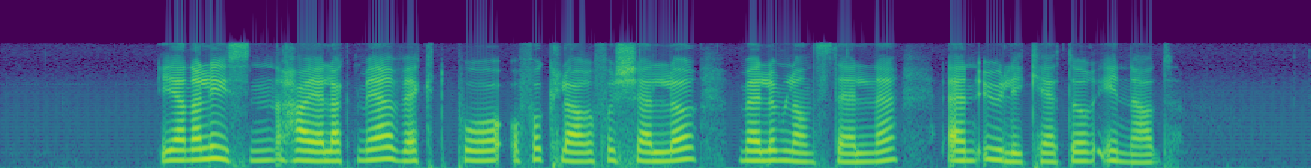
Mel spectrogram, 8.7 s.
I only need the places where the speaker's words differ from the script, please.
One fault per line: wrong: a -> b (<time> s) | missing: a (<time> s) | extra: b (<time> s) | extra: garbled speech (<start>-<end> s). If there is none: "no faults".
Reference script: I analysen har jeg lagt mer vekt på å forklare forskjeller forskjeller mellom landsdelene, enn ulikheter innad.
missing: forskjeller (4.7 s)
